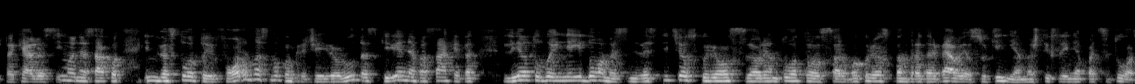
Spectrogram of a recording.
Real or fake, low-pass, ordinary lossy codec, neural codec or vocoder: fake; 5.4 kHz; Opus, 64 kbps; codec, 16 kHz in and 24 kHz out, 2.2 kbps, FireRedTTS-2 codec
